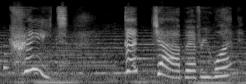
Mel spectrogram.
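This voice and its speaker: A woman's voice: extremely high pitch, sing-song, slow pace, music in the background, exaggerated voice. A woman voicing a small, girlish, kind and earnest young nurse in a video game, speaking sweetly and politely. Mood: cheerful, reassuring. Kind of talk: animated video game voice acting.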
